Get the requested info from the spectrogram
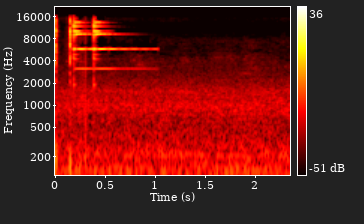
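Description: A short bell-like chime, two quick dings in the first half second ringing out in clear high tones that fade within about a second. It matches a notification-bell sound effect, over low steady background noise.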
